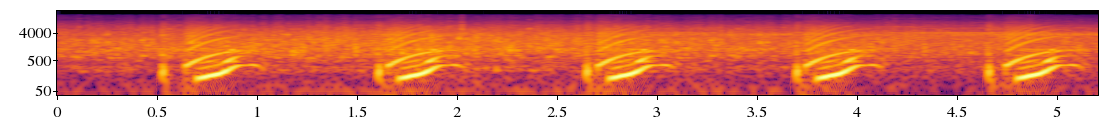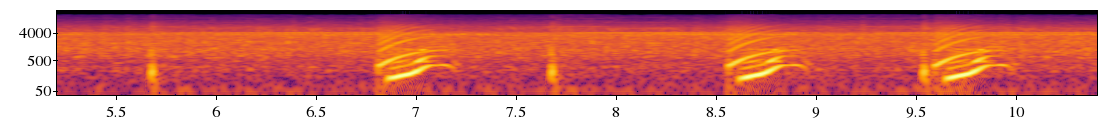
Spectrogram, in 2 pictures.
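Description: A springy cartoon jump sound rises in pitch again and again, about once a second.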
